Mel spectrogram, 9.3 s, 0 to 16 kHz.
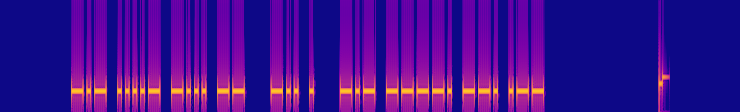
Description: Morse code, heard as a keyed tone, about 25 wpm, 700 Hz. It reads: K4BM DE K9GW
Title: USA Callsign DE Callsign - 4 Characters - 25wpm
